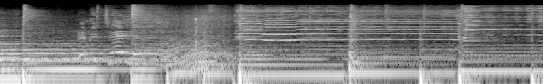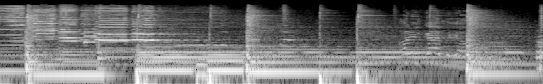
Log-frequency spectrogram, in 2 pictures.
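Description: A slow blues band plays an instrumental passage. A lead instrument plays long, bending notes over bass guitar and drums.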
